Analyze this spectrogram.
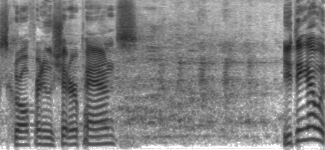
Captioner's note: audience laughing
